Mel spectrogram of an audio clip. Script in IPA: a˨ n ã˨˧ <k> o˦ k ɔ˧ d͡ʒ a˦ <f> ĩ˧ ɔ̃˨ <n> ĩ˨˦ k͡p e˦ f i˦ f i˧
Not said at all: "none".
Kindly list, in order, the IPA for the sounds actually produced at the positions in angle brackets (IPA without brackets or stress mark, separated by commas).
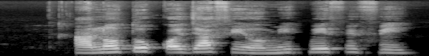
t, f, m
